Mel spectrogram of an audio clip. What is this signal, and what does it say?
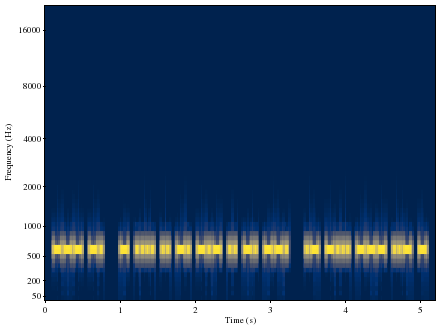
Morse code, heard as a keyed tone, about 37 wpm, 600 Hz. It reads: ON THINKING ABOUT
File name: the old man and the sea 2 35wpm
